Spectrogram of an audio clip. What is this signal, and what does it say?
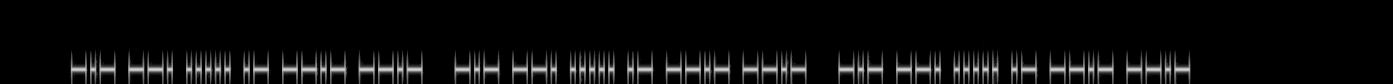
Morse code, heard as a keyed tone, about 25 wpm, 700 Hz. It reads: KG5AQQ KG5AQQ KG5AQQ
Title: USA Call Signs Repeated 3x 25wpm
